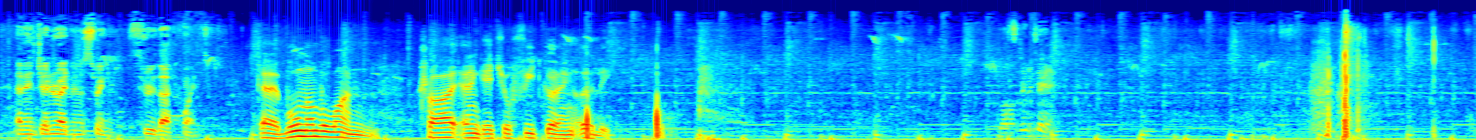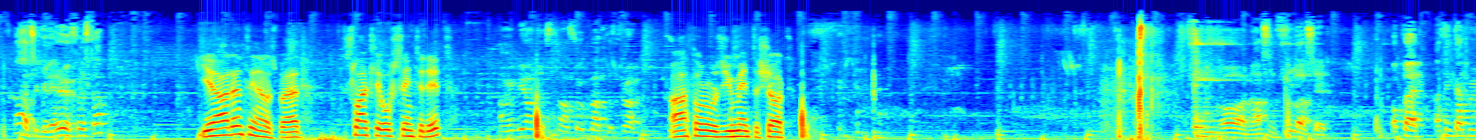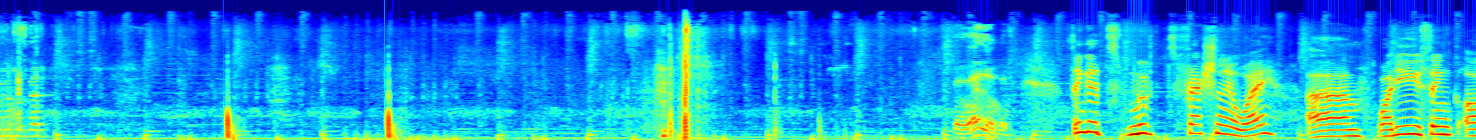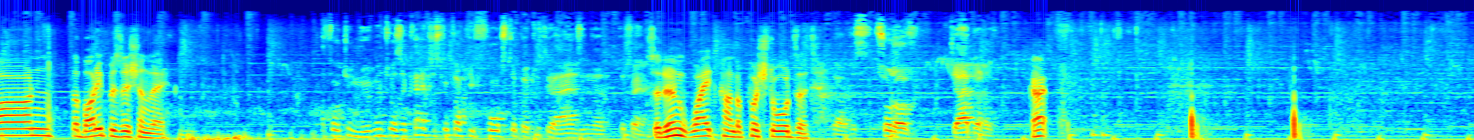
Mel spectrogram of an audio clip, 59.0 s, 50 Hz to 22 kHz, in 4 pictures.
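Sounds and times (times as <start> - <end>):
background music with low hum: 0.0 - 59.0
cricket bat striking ball: 25.9 - 26.5, 31.7 - 32.0, 33.3 - 33.7, 36.2 - 37.8, 57.2 - 57.4.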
